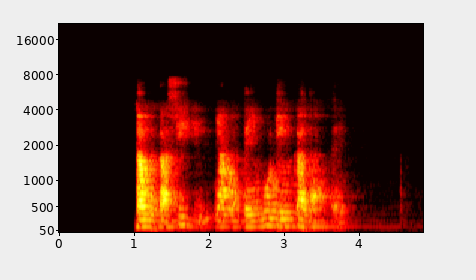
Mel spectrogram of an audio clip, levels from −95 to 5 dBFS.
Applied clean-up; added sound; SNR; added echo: neural mask model DeepFilterNet 3.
